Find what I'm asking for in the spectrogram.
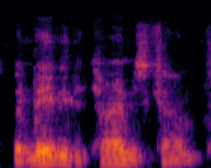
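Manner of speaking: ordinary talk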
